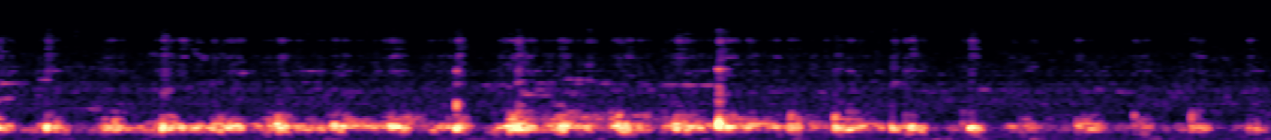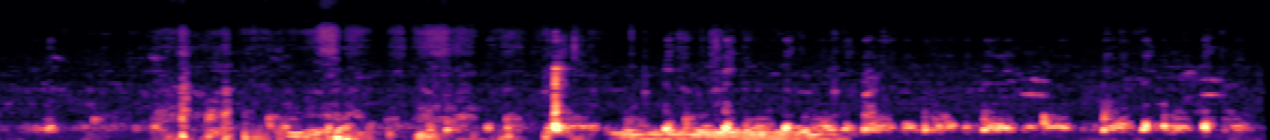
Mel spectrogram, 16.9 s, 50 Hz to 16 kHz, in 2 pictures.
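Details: Fetal heartbeat on fetal Doppler monitoring: fast, regular whooshing beat about 150 a minute, with a loud scraping burst from the baby kicking.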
